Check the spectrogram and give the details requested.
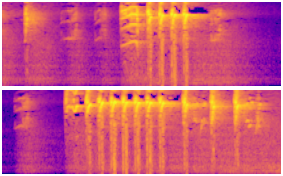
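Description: High, sharp twittering bursts from a brown-throated sunbird, each a rapid string of five or six piercing notes, repeated after short pauses.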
